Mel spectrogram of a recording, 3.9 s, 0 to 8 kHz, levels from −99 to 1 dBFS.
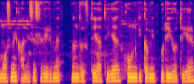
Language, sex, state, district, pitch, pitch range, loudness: Hindi, male, Uttar Pradesh, Muzaffarnagar, 120 Hz, 115-125 Hz, -16 LUFS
